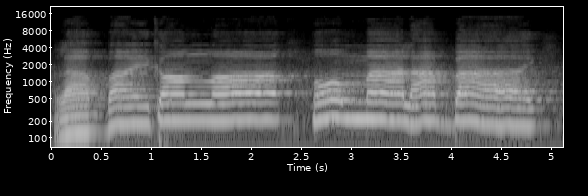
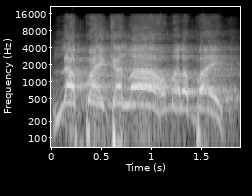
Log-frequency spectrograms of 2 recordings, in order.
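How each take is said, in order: First: It is said softly and gently. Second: It is said loudly and forcefully.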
